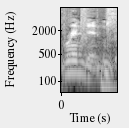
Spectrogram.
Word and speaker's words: Brandon Wilson: in the Moore League, Brandon Wilson. There's a Y in there. That's why I said it like that. It's pronounced Brendan.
